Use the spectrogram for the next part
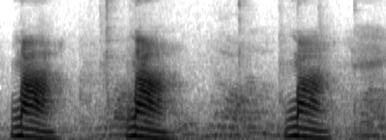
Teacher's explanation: the double articulations nasal velar + bilabial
